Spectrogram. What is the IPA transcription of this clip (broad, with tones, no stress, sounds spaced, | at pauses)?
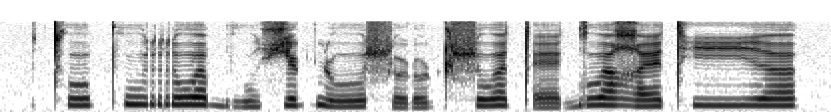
tʰ ʊ˧˥ pʰ u˥ r o˥ ɐ̯ bʱ u˩ ç ɛ˧˥ ʈ ɳ ʊː˩˧ ɬ ʊ˩ ɽ o˩˧ ʈ ɬ ʊ˧˥ ɐ̯ tʼ ɛ˩ ɡ ʊ˥ ɐ̯ ʁ ɛ˧˥ tʰ iː˥ ɐ̯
